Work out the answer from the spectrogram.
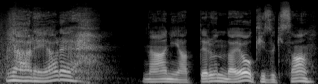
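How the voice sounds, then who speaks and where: A woman's voice: extremely low pitch, animated, moderate pace, slight background noise. A woman playing a wry, exasperated young male rookie lawyer, casual and grumbling, in a Japanese audio drama.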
